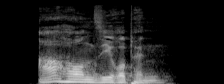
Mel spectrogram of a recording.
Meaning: dative plural of Ahornsirup
- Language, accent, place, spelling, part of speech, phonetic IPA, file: German, Germany, Berlin, Ahornsirupen, noun, [ˈaːhɔʁnˌziːʁʊpn̩], De-Ahornsirupen.ogg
